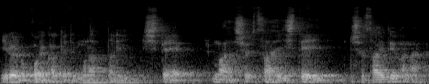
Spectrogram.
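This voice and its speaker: Very rapid male speech amid noticeable background noise and audible room echo. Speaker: podcast host. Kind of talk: casual chat.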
